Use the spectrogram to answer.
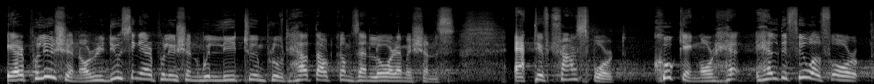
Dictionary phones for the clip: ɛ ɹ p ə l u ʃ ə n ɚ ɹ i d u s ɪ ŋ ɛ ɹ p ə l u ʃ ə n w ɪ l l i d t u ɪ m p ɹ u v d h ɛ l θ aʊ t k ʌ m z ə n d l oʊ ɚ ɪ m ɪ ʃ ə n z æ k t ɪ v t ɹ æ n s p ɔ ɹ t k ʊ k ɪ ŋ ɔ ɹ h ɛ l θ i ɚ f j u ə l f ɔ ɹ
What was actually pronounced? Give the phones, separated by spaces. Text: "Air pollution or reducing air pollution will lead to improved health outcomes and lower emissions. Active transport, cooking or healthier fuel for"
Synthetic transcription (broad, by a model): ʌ ɹ p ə l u ʃ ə n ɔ ɹ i d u s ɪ ŋ ɛ ɹ p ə l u ʃ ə n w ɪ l l i d t u ɪ m p ɹ u v d h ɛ l t aʊ t k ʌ m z ə n d l oʊ ɚ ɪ m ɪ ʃ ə n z æ k t ɪ v t ɹ æ n s p ɔ ɹ t k ʊ k ɪ ŋ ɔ ɹ h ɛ l t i f j u ə l f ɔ ɹ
